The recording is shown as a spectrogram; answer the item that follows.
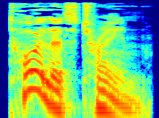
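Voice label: "toilet-train", British English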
